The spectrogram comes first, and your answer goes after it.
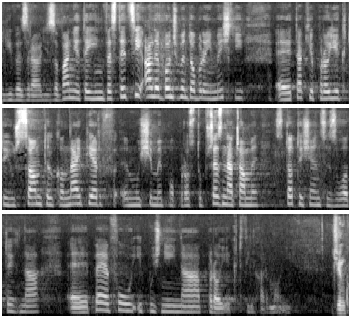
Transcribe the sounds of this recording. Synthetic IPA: lʲivɛzɾɛalʲizɔvaɲɛt̪ɛjinvɛst̪ɘt̪sʲjiʔalɛbɔɲd͡ʑmɘd̪ɔbɾɛjmɘɕlʲi | t̪akʲɛpɾɔjɛkt̪ɘjuʂsɔ̃w̃t̪ɘlkɔnajpʲjɛɾfmuɕimɘpɔpɾɔst̪upʂɛznat͡ʂamɘst̪ɔt̪ɘɕɛnt̪sɘzwɔt̪ɘxna | pɛɛfuipuʑɲejnapɾɔjɛ̰kt̪fʲilxaɾmɔ̰ɲi | d͡ʑɛŋk

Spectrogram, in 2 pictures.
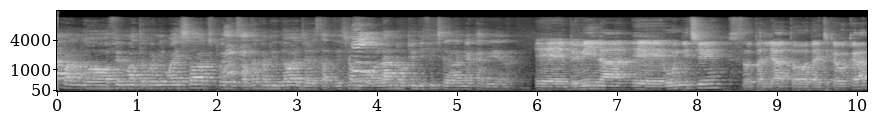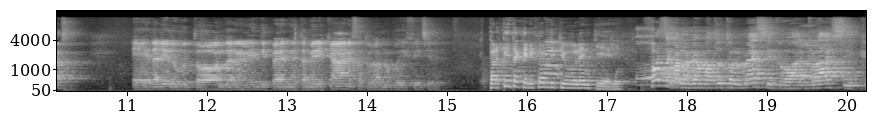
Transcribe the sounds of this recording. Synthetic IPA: kwand̪oɔfirmaːt̪okoniwajsɔkspɔjsɛst̪aːt̪okonid̪ɔld͡ʒɛɾɛst̪aːt̪od̪it͡ʃaːmolanːopjud̪ifːiːt͡ʃiled̪elamiːakarːjɛːɾa | ɛd̪uemiːlaeund̪it͡ʃiɛst̪at̪ot̪aʎːaːt̪od̪ajt͡ʃikaɡokat̪ | ed̪aliːɔd̪ovuːt̪oand̪aːɾenelind̪ipɛnd̪et̪ameɾikaːniɛst̪aːt̪ounanːoumpɔd̪ifːiːt͡ʃile | part̪iːt̪akerikɔrd̪ipjuvːolent̪jɛːɾiforsekwand̪abjamobat̪ːuːt̪oalmɛsːikoalklasːik

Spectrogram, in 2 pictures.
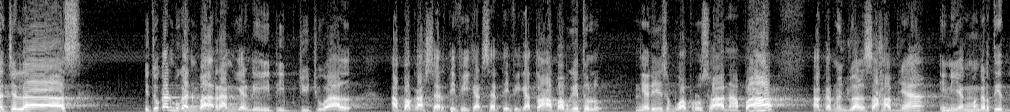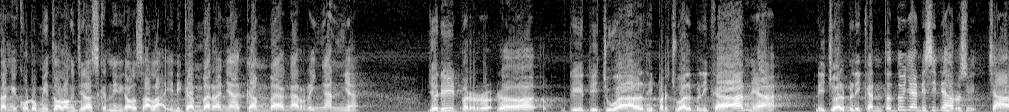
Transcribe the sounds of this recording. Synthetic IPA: ad͡ʒəlas | it̪ukanbukanbaɾaŋjaŋdididid͡ʒual | ʔa̰pakahsɛrt̪ifikat̪̚sɛrt̪ifikat̪ːa̰a̰pabəɡit̪ulʊ̰h | d͡ʒadisəbuahpəɾusaa̰napaʔa̰kanməɲd͡ʒualsaɦap̚ɲainijaŋməŋərt̪it̪ənt̪aŋekonomit̪olɔŋd͡ʒəlaskaninka̰losa̰la̰hḭniɡambaɾanɲaɡ̥ambaŋarːiŋanɲa̰ | d͡ʒadibərədidid͡ʒualdipərd͡ʒualbəlikanja | did͡ʒualbəlikant̪ənt̪uɲadisiniɦaɾʊst͡ʃa

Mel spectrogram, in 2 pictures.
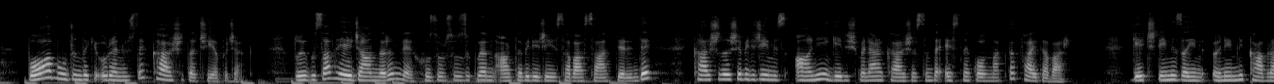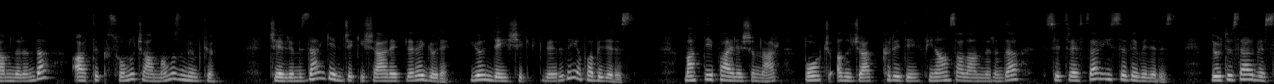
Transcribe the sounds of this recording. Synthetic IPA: b̥o̞abuɾd͡ʒund̪aciʔyɾɛnyzɛkʰaɾʃɯt̪ʰat͡ʃʰɯjapʰɯd͡ʒa̰kd̪̥ujɡusalˠɦe̞jed͡ʒanlˠaɾɯnvɛhuzuɾsuzlˠuklˠaɾɯnʔa̰ɾt̪ʰabilʲe̞d͡ʒe̞jisabahsaːt̪lʲe̞ɾind̪ɛkʰaɾʃɯlˠaʃabilʲe̞d͡ʒe̞jimiz̥aːniːɟe̞lʲiʃme̞lʲæɾkʰaɾʃɯsɯnd̪aʔɛsnɛko̞lˠmak̚t̪ʰafajd̪avaɾ̝̥ | ɟɛt͡ʃlʲiːmizajɯnø̞nɛmlʲikʰavɾamlˠaɾɯnd̪a | aɾt̪ʰɯkso̞nut͡ʃalˠmamɯzmymcʰyn | t͡ʃʰɛvɾemizd̪ænɟe̞lʲed͡ʒɛciʃaːɾɛt̪lʲe̞ɾɛɟø̞ɾɛ̰ | jø̞nd̪e̞jiʃiclʲi̥clʲe̞ɾid̪ɛjapʰabilʲiɾḭz̥ | mat̪ːiːpʰajlʲˠaʃɯmlˠaɾ | b̥o̞ɾt͡ʃalˠɯd͡ʒakkʰːɾed̪ifinansalˠanlˠaɾɯnd̪a | sit̪ɾɛslʲæɾɦisːe̞d̪e̞bilʲiɾḭz̥ | d̪yɾt̪ʰysælʲvɛs

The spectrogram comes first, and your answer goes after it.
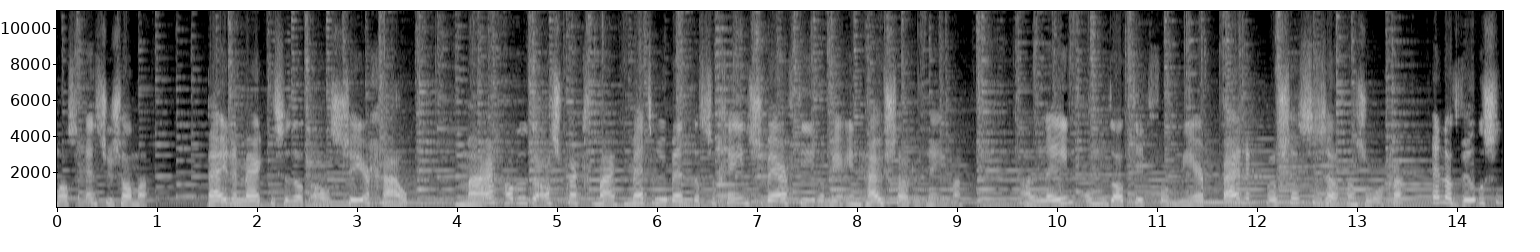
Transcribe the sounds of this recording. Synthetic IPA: mɑsɛnsyzɑna | bɛjdəmɛɹk̚tənzədɑtɑlˠz̥ɪːɹχawmaːɹɦɑdəədəʔɑfspraːkχəmaːk̚tmɛtrybɪndɑtsəχejnzʋɛɹfdiːrənmɪːɹʔɪnɦœɥsːɑwdənːejmən | ʔɑlejnɔmdɑt̚dɪtfʊːɹmɪːɹpɛjnləkprowsɛsənzɑwχaːnzɔɹχən | ɛndɑtʋɪlˠdəzə

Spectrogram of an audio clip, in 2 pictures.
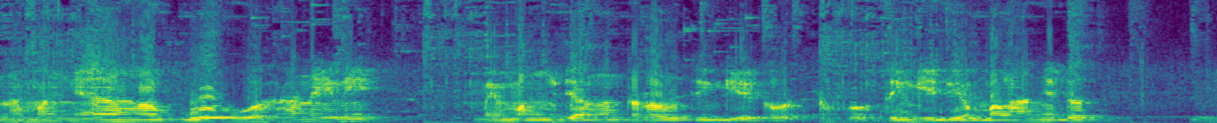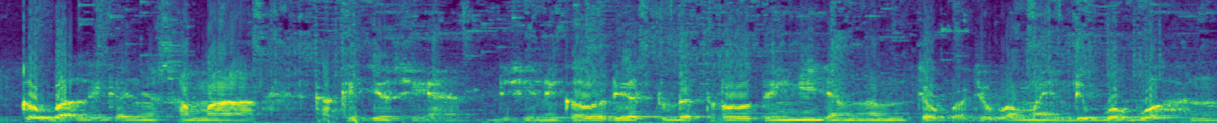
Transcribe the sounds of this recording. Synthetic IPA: nama̰ɲabuahbuaɦanini | mḛmaŋd͡ʒaŋant̪ərlalut̪iŋɡija̰kalo̰t̪ərlalut̪iŋɡidiamalaɦaɲadɔt̪̚ | kəbalikaɲasama | kaked͡ʒosihjadisinikalodiat̪udaht̪ərlalut̪iŋɡid͡ʒaŋant͡ʃoba̰t͡ʃoba̰maɪndiabuahbuaɦan

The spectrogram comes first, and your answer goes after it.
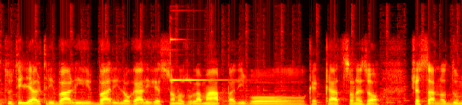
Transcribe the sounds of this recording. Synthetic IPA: t̪ːut̪ːiʎialt̪ɾivaːlivaːɾilokaːlik̟esːɔːnosulːamapːat̪iːpok̟ekːat̪sːonesɔ | t͡ʃɛst̪anːod̪um

